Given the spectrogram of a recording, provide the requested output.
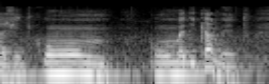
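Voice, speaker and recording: Audible room echo follows a man whose medium-pitched voice keeps a fairly even intonation. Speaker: college lecturer. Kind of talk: lecture. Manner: fast; casual, conversational.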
